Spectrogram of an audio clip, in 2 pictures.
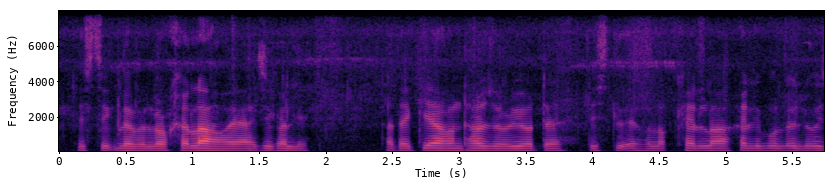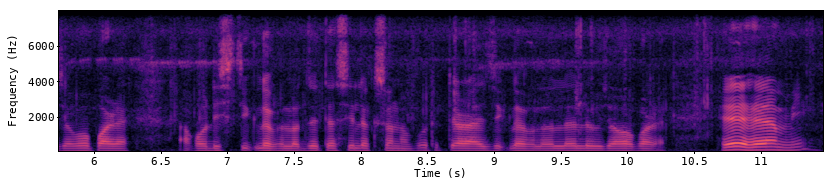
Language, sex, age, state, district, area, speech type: Assamese, male, 45-60, Assam, Darrang, rural, spontaneous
